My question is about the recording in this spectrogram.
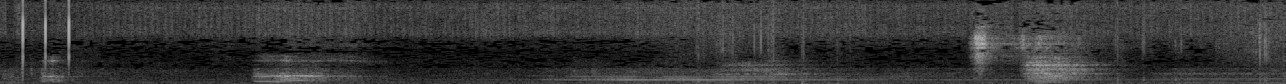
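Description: Low film soundtrack: two short breathy vocal sounds, about a second in and again near the end, over faint music with held tones that come in around the middle.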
